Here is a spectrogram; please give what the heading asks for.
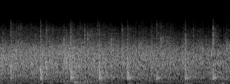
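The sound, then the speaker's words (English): An audience claps for Alaska Native dancers and singers, soft and steady, with a regular pulse running through the applause. “We need to clap more for them so they'll come again next time.”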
